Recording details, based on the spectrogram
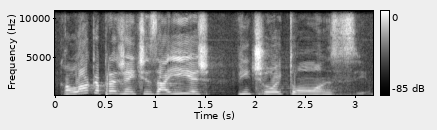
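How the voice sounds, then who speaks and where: A woman pastor preaches a sermon in a high voice. She tells her story with feeling and acts out the voices of the people she quotes. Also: big pitch swings, unhurried. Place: church hall.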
